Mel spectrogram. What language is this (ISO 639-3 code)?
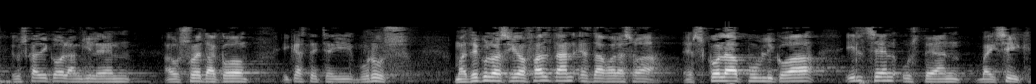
eus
